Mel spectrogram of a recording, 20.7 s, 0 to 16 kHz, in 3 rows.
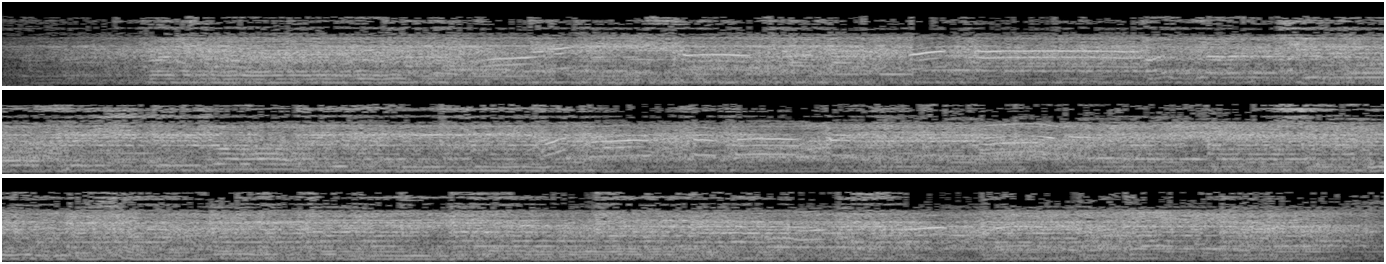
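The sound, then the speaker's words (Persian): An Iranian concert audience sings along with the singer. The crowd's voices blend with the music into a dense, continuous wash that stays loud and even throughout. “ایرانیانی که با او همخوانی میکردن در این کنسرتی که 40-50 دقیقه برگزار شد”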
